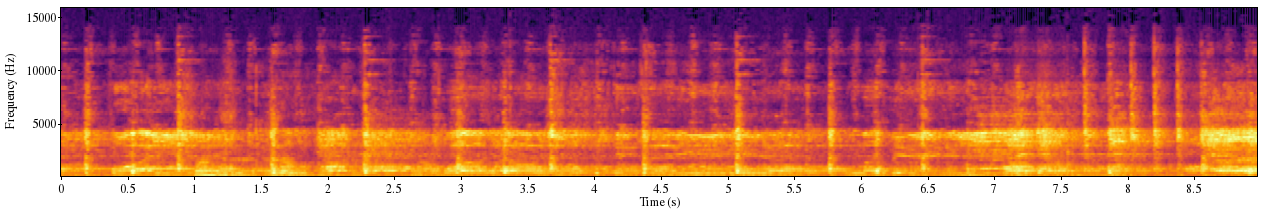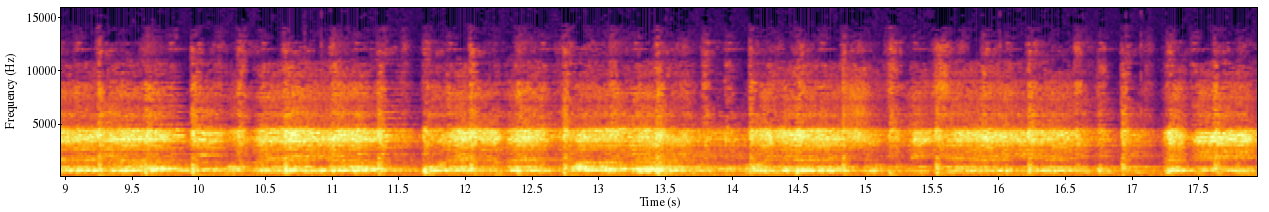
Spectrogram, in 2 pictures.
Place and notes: :halabja: :radio dange nwe: - one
